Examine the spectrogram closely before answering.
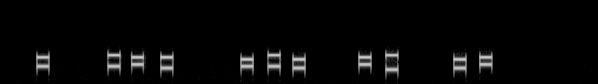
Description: DTMF, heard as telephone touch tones, dialled by hand, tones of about 120 ms. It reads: 8 905 794 03 40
